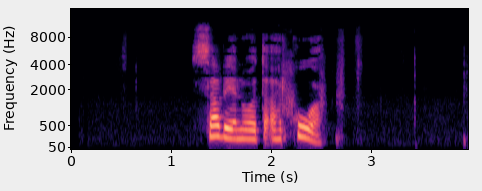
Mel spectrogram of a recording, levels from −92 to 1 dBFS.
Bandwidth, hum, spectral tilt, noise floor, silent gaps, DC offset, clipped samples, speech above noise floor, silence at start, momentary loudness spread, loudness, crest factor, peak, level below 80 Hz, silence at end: 11 kHz; none; -5 dB/octave; -78 dBFS; none; under 0.1%; under 0.1%; 55 dB; 1.25 s; 13 LU; -24 LUFS; 20 dB; -8 dBFS; -82 dBFS; 1.45 s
